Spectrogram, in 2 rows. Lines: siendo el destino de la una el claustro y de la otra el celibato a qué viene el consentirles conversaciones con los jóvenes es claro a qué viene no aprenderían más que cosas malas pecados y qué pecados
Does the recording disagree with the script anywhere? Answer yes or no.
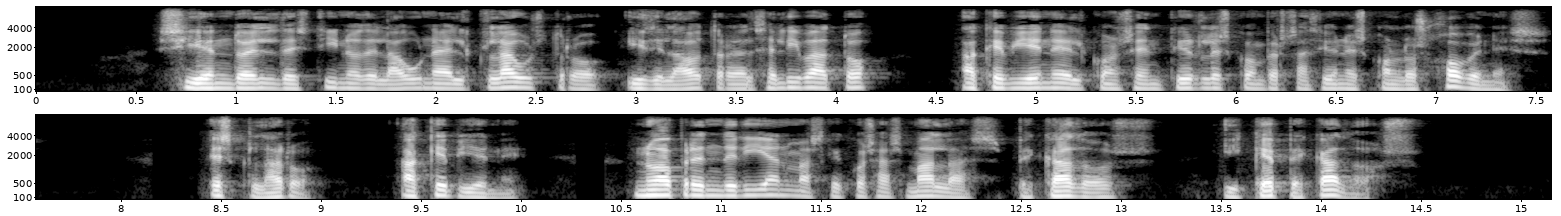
no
